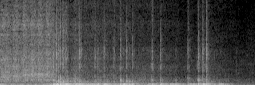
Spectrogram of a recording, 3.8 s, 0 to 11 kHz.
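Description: An R33 Nissan Skyline engine on its stock exhaust idles, hunting, and revs with a raspy, rumbling note, rising in bursts then dropping off at the end; close and loud.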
